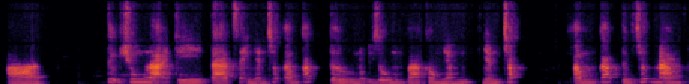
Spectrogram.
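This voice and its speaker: A woman's voice: medium pitch, measured pace, slightly rough, lo-fi sound. A young woman with a Vietnamese accent giving a student presentation, reading definitions and then explaining them again. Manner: reads slide definitions then restates them.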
